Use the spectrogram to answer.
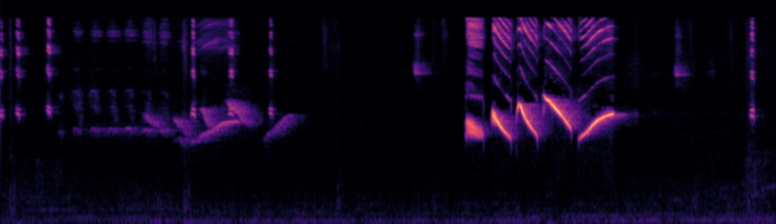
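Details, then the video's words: ['Caged green-winged saltator in Brazil building up to its main song: scattered clicks and a quiet run of soft whistles, then a loud phrase of five clear, swooping whistled notes.'] "trinca ferro MULEKE, abrindo canto... canto principal!!!"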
